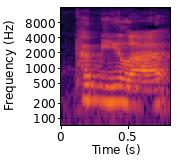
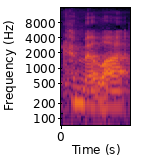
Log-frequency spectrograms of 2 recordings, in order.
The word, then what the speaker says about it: Camila: are being pronounced differently, such as Camila, people are pronouncing it Camilla, and Eva, E-V-A, people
